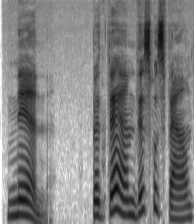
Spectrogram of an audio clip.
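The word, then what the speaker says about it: NHIN: network was known as the nhi n pronounced Ninh but then this was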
